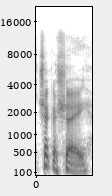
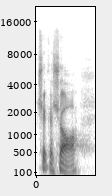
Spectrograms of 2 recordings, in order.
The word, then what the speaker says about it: Chickasha: 2005 textbook, and I pronounced it wrong as Chickasha, not Chickashaw, Chickasha, Oklahoma. I got corrected during the break.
